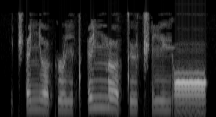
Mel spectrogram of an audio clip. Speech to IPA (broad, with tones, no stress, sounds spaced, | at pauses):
t͡ʃʼ ɛ˦ ɲ əː˧ k ɹ iː˧ t ʔ e˦ ɲ n əː˦˨ t y˧ t͡ʃʼ iː˧ j ɔː˧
